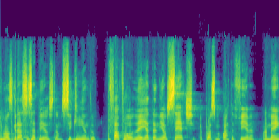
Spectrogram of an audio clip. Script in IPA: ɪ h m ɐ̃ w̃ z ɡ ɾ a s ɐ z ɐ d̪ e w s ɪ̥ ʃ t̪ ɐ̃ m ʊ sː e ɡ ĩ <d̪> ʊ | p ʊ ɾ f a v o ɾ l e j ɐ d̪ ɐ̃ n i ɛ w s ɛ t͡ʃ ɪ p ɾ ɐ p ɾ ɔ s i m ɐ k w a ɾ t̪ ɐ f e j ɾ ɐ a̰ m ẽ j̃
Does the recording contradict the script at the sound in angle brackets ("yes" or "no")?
no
